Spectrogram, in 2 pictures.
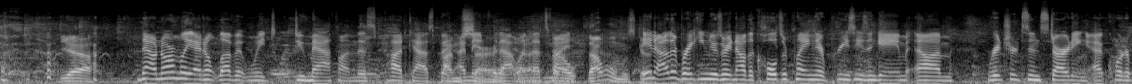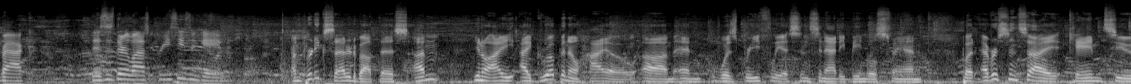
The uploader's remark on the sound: Music at Mike’s. Live from Mike's in Haughville.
